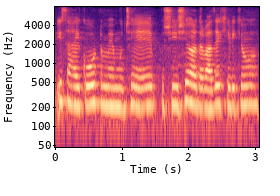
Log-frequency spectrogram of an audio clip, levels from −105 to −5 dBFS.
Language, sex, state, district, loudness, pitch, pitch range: Hindi, female, Chandigarh, Chandigarh, -14 LUFS, 215 Hz, 210-220 Hz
